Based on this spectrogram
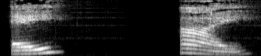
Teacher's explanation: A two-sound vowel includes a Y sound or a W sound in its pronunciation. The long A sound and long I sound both end in a very slight Y sound. I hope you remember that long vowels sound like their letter name, so the long A sounds like A, and the long I sounds like I. · Term: two sound vowels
